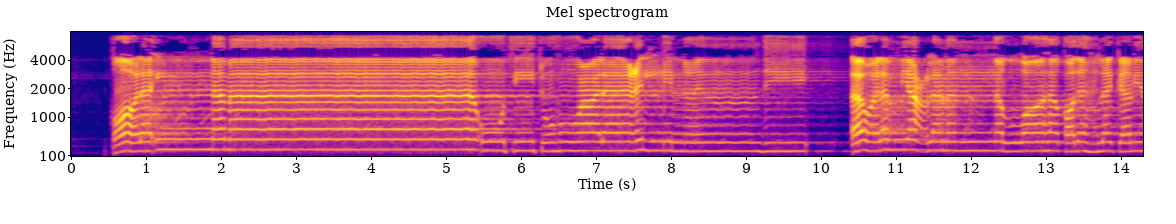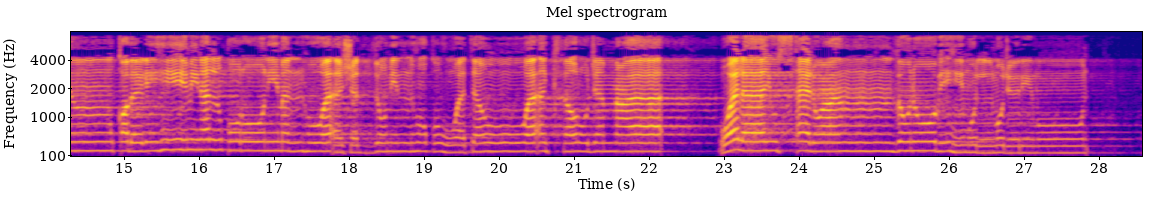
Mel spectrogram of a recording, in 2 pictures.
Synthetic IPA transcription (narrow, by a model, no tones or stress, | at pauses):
qɑːlaʔɪnːamaː | ʔuːt̪iːt̪ʊɦʊʕalaːʕɪlmɪnʕɪnd̪iː | ʔawalamjaʕlamʔanːallːɑːɦaqɑd̪ʔaɦlakamɪnqɑblɪɦɪmɪnalqʊɾuːnɪmanɦʊwaʔaʃad̪ːʊmɪnhʊqʊwːat̪waʔakθɑɾˤd͡ʒamʕaː | walaːjʊsʔalʊʕanðʊnuːbɪhɪmʊlmʊd͡ʒɾɪmuːn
